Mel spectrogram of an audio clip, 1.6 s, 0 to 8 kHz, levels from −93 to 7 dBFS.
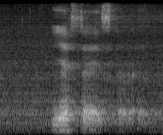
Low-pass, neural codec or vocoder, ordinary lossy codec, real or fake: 7.2 kHz; vocoder, 24 kHz, 100 mel bands, Vocos; none; fake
